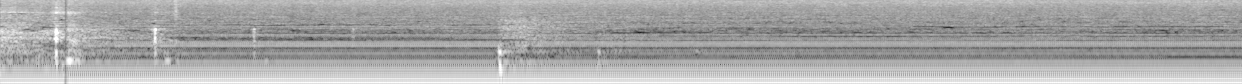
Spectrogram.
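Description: Steady electrical mains hum in the sound system, with a few faint clicks in the first three seconds.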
